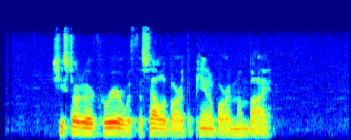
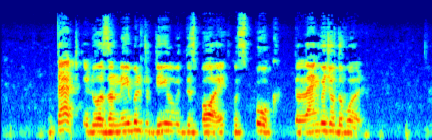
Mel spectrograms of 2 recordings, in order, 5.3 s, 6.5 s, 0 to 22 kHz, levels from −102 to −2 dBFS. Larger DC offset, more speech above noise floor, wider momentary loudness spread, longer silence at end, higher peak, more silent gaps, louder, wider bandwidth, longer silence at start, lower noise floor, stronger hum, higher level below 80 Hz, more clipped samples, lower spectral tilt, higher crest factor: neither; first, 44 dB vs 36 dB; about the same, 11 LU vs 11 LU; first, 1.25 s vs 0.35 s; second, -12 dBFS vs -2 dBFS; neither; second, -28 LUFS vs -19 LUFS; second, 11 kHz vs 15.5 kHz; about the same, 0.8 s vs 0.75 s; first, -71 dBFS vs -55 dBFS; neither; second, -80 dBFS vs -52 dBFS; neither; about the same, -5.5 dB/octave vs -4.5 dB/octave; about the same, 18 dB vs 20 dB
